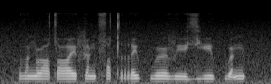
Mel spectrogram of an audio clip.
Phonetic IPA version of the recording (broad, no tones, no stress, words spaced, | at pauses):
ðˤəŋɹatˤɹɛfiŋ sˤɛtˤre kʷœːveː zʲeːkʷaŋ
